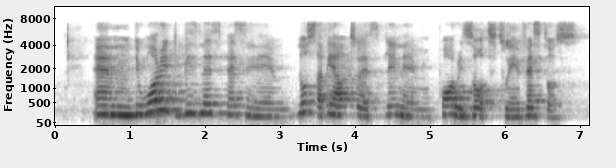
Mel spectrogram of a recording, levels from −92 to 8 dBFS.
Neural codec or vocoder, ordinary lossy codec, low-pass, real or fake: codec, 16 kHz, 6 kbps, DAC; MP3, 64 kbps; 7.2 kHz; fake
